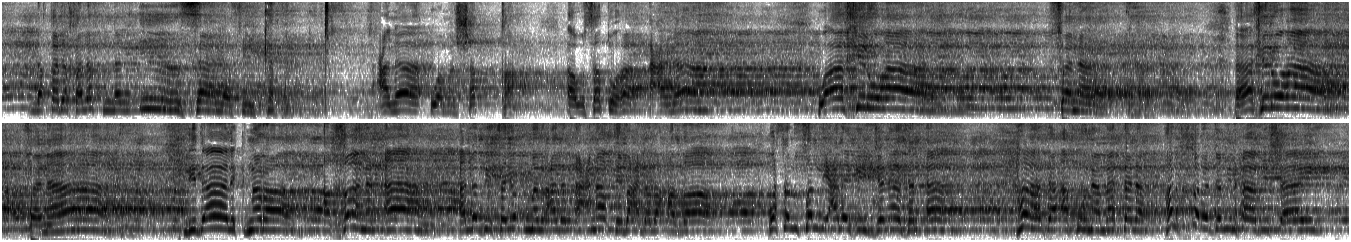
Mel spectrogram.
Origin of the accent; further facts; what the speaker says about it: Egypt; اللهم احفظ بلدنا مصر، اللهم احفظ بلدنا مصر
